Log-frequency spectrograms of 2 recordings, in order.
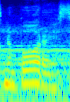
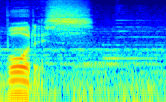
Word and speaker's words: Naboris: Unfortunately, I cannot appease Naboris on my own. Naboris, I have no choice. I've been saying it wrong this whole time. Naboris, I'll tap the R from now on.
